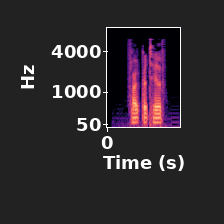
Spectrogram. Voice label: "fricative", English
